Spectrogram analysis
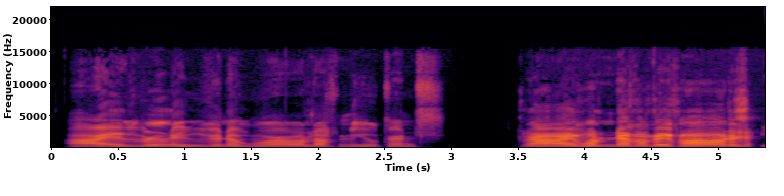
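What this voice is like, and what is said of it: Villain voice, cadence ending upbeat. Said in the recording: “I'm going to do my Apocalypse accent with my hand over my face ... The cadence always ends on an upbeat.”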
